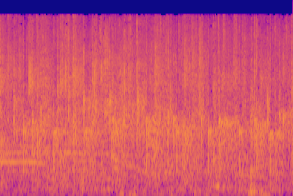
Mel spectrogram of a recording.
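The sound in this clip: Audience applause at the close of a talk: a burst of many hands clapping, fairly loud and continuous, with a slightly uneven, rippling texture.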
